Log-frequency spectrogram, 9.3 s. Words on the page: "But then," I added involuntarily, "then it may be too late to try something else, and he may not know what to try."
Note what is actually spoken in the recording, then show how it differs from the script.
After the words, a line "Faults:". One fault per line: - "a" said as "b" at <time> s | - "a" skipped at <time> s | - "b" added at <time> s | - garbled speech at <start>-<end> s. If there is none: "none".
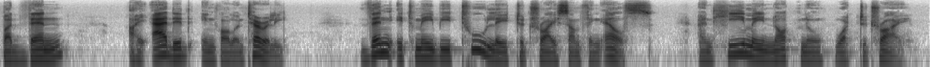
"But then," I added involuntarily, "then it may be too late to try something else, and he may not know what to try."
Faults:
none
